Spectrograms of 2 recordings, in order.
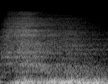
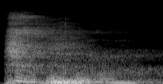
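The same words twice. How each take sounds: First: Long voiceless release of breath; open, airy sigh out; natural exhale sigh. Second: Voiced, falling sigh on the exhale; long audible sigh sliding down; sigh with sound. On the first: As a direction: let the built-up breath go uncontrolled. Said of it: "just let that naturally exhale". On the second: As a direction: let the outbreath carry an uncontrolled sound. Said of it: "Give it a sound". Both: Shown as a demonstration.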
